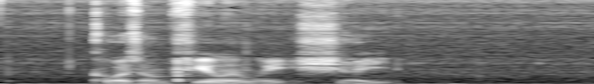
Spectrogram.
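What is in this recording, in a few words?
"cos", Scottish slang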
